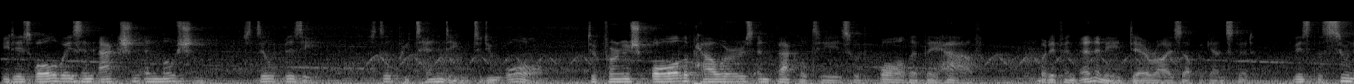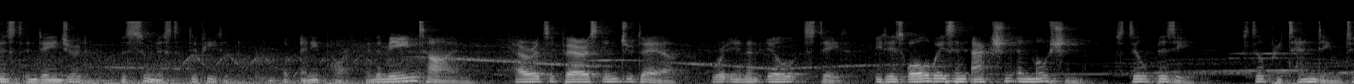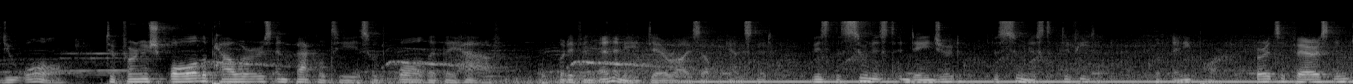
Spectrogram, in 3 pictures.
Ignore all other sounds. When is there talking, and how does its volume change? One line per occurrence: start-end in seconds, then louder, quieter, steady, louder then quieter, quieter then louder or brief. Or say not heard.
0.0-40.5 steady.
